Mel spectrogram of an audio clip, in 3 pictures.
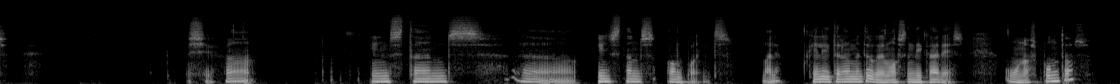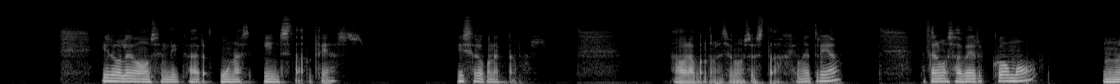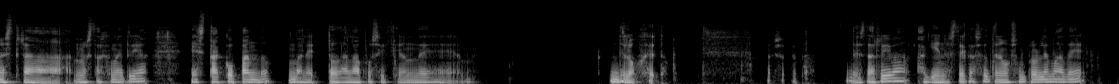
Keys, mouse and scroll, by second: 11.3 click, 20.1-20.6 scroll down 6, 20.6-21.4 middle drag, 21.4-21.8 scroll up 4, 21.8-22.3 scroll down 2, 22.3-23.3 middle drag, 23.3-26.4 scroll up 2, 26.4-27.9 middle drag, 27.9-28.3 scroll down 5, 28.3-29.2 scroll up 3, 29.2 alt+middle click, 30.5 KP_7, 31.3 scroll up 4.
